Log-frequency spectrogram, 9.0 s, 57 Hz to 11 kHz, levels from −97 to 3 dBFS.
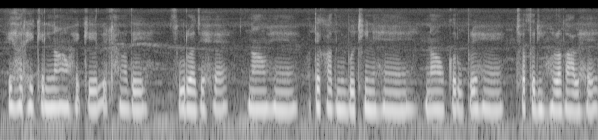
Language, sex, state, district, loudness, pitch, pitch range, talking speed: Hindi, female, Chhattisgarh, Jashpur, -17 LUFS, 180 Hz, 175-190 Hz, 155 wpm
